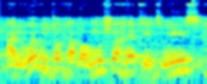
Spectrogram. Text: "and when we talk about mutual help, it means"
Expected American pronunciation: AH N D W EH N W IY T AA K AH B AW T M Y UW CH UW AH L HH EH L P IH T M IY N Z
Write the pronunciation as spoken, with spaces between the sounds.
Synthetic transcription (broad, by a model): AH N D W EH N W IY T AA K AH B AW T M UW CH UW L HH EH P IH T M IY N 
